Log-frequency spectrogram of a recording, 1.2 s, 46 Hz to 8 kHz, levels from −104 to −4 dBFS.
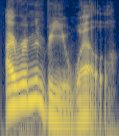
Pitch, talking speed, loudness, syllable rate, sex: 120 Hz, 200 wpm, -19 LUFS, 5.6 syllables/s, male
